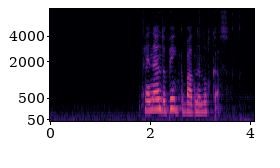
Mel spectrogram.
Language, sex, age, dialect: Faroese, female, 15-35, Vágar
